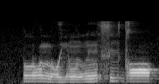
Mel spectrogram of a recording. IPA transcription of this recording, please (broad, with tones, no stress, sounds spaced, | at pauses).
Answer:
l o˧ n o˨ j ũ˨ n ĩ˨˦ s i˦ d ɔ˦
